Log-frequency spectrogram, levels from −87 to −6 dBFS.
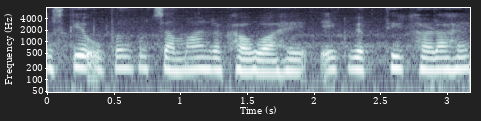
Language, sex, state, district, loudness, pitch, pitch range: Hindi, female, Bihar, West Champaran, -15 LUFS, 190 Hz, 185-205 Hz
